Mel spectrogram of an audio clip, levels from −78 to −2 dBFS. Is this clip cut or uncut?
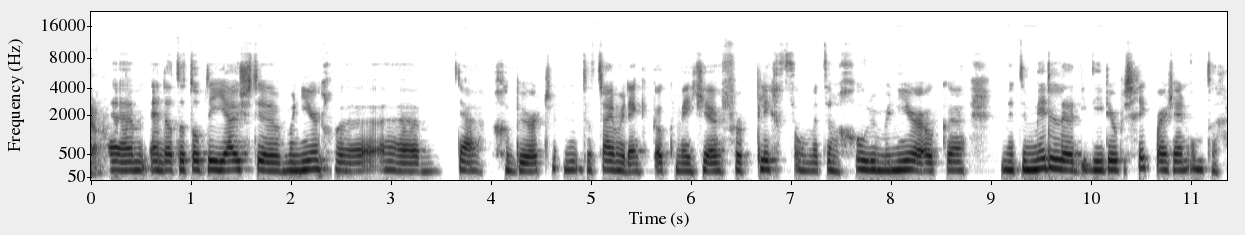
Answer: cut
